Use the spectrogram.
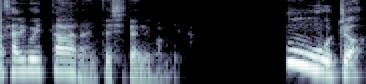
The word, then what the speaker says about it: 住着: 자, 옆집에는 거비 이어 나온 낱말이 쭈저, 쭈 혀를 살짝 말아 올리고 발음합니다. 저도 역시 권설음이에요. 둘 다 혀를 말고 발음하세요.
